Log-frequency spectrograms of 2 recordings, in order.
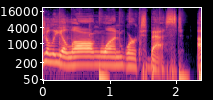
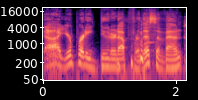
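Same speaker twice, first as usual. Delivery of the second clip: put-on mocking voice; 3 semitones lower, 3 dB quieter than usual. Retelling how a sister teases about clothes: imitating someone mocking. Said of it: "she'll make fun of you and be like".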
